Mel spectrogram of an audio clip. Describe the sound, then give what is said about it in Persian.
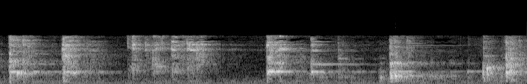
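A man throws kitchen dishes and pans around; they clatter and crash in a string of loud, sharp impacts, each burst of clanging metal and ceramic ringing briefly before the next, with no voices. “بله، بازم بنا کرد ظرفای آشپزخونه رو این طرف و اون طرف پرتاب کردم.”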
